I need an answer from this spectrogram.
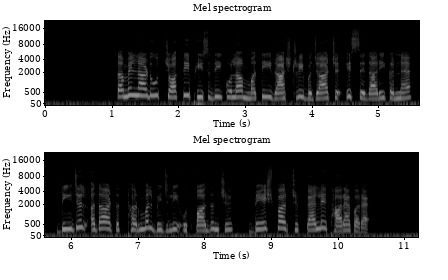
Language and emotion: Dogri, neutral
